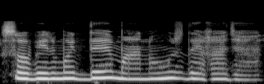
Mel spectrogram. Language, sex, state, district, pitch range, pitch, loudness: Bengali, female, Assam, Hailakandi, 250-275 Hz, 265 Hz, -15 LUFS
